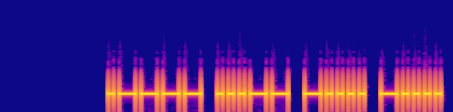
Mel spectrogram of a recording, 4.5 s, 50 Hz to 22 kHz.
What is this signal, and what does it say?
Morse code, heard as a keyed tone, about 22 wpm, 700 Hz. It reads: 1366
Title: Numbers - Contest Style - 4-Digit 22wpm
